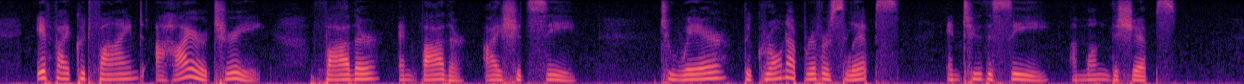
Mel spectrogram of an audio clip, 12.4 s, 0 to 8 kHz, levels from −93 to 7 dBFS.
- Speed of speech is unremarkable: No, slow, 110 wpm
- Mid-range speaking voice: Yes, medium, 180 Hz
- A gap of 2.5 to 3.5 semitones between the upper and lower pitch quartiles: Yes, average, 2.9 semitones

